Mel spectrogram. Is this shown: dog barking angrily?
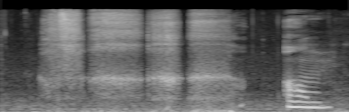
no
